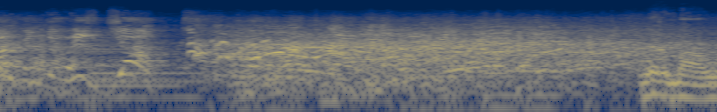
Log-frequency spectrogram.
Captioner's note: laughing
